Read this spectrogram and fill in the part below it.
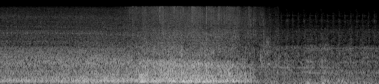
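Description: Leaves and branches scrape against a car.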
